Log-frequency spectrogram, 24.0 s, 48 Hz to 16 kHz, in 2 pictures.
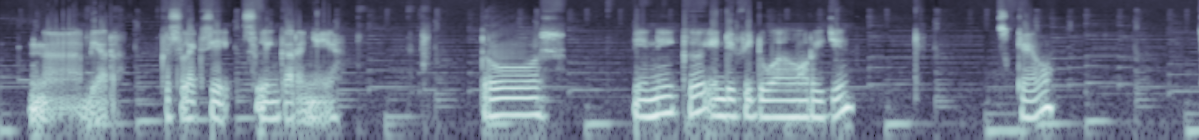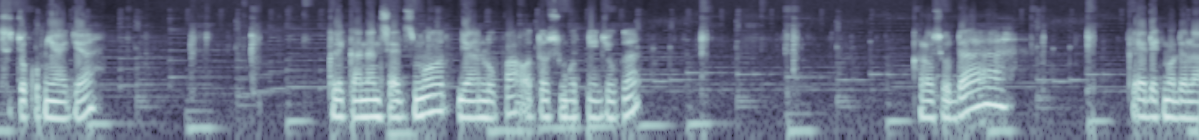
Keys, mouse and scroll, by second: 0.7 shift+click, 3.1 shift+click, 5.3-7.5 drag, 9.3 s, 12.6 Tab, 13.5 alt+shift+click, 14.2 click, 15.5 q, 18.5-18.9 alt+shift+drag, 21.6 Tab, 22.4 shift+click.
